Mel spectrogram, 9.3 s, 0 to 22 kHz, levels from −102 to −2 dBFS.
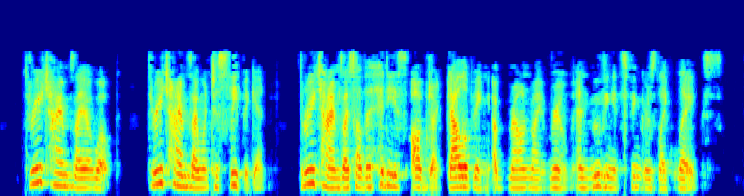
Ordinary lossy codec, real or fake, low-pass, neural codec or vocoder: MP3, 32 kbps; fake; 7.2 kHz; vocoder, 24 kHz, 100 mel bands, Vocos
